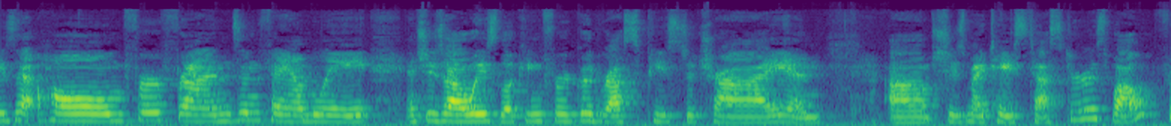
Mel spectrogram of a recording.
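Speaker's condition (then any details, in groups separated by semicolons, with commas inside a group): No condition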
